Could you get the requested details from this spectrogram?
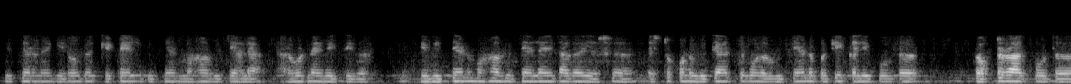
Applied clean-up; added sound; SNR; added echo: neural separator model SepFormer DNS4.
